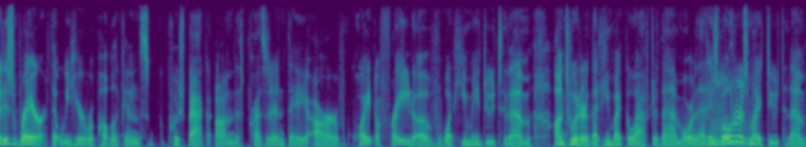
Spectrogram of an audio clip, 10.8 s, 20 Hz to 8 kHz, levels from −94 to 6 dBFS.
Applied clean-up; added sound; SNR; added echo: none; none; none; none.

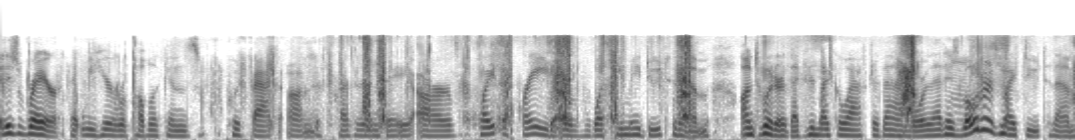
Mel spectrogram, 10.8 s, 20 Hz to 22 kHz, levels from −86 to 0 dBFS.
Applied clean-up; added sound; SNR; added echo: neural mask model Resemble Enhance denoiser.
